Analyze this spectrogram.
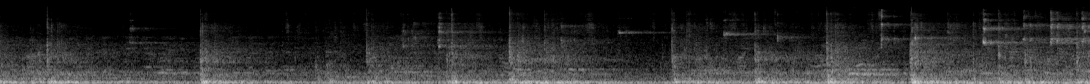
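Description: A basketball bounces on a hard floor in a large echoing gym.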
